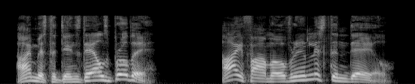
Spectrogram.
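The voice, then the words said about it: Nasal West Riding Yorkshire accent. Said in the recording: “he cried in a nasal twang of the West Riding”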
